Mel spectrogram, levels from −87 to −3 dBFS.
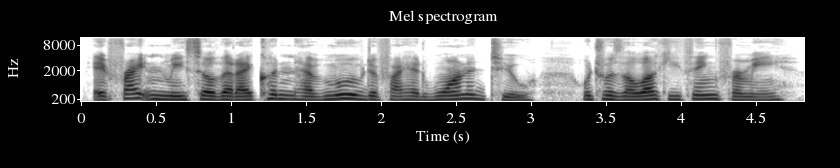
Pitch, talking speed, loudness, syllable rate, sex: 185 Hz, 260 wpm, -18 LUFS, 6.0 syllables/s, female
